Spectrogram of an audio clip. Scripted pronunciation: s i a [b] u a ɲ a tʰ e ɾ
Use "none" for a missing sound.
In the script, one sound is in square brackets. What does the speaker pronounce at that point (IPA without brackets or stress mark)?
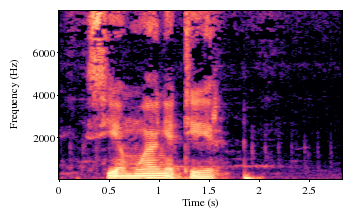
m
